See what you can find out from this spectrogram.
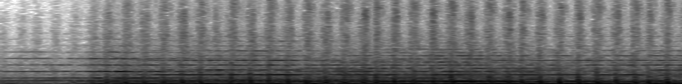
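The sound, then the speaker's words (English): A rescue helicopter comes in to land at the scene of a road crash. Its steady, loud rotor chop throbs in a fast, even pulse over a broad engine roar and a thin tonal whine, rising a little after the first half-second. “A rescue helicopter comes into land at the site of the road crash”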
